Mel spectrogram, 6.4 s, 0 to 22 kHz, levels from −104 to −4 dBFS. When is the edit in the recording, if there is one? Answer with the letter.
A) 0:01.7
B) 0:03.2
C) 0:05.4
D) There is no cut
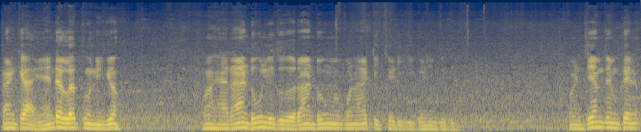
D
